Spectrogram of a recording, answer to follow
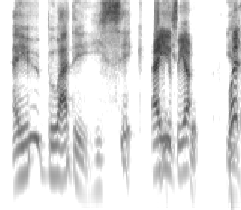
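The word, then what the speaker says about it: Ayyoub Bouaddi: How do you pronounce this guy's name? Ayub Buadi.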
